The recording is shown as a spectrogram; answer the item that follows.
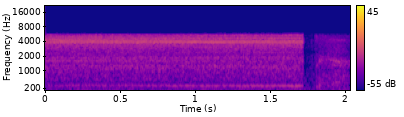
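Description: Cordless drill driving a screw into a wooden stair tread: a steady whir under load that cuts off shortly before the end.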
